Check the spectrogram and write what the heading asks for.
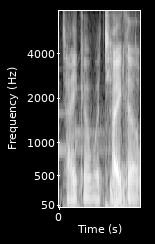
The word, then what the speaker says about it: Taika Waititi: And speaking I of think I might Natalie have forgot Portman, how do you pronounce his name again? Taika Waititi.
